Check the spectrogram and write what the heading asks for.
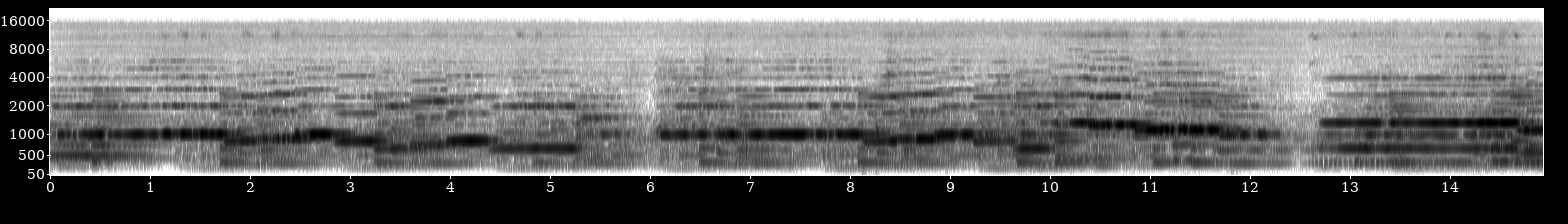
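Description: Flute playing a melody of held notes over piano accompaniment, in phrases with short breaks about six and twelve seconds in.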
